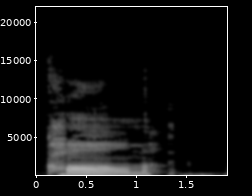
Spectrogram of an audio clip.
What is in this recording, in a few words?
"calm", English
